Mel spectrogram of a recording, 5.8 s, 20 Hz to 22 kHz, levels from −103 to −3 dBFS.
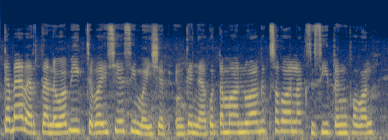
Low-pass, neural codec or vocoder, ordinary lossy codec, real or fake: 10.8 kHz; none; none; real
